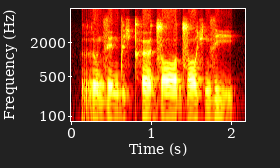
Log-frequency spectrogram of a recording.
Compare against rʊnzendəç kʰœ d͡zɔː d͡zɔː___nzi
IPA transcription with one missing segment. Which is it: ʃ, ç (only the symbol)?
ç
